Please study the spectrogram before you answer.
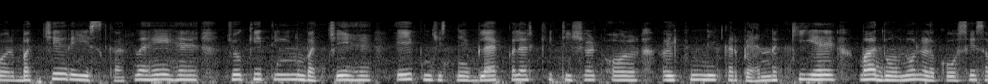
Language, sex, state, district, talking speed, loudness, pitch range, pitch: Hindi, female, Haryana, Rohtak, 170 wpm, -17 LUFS, 200-225 Hz, 210 Hz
